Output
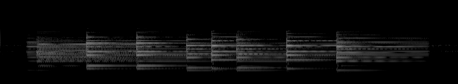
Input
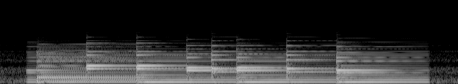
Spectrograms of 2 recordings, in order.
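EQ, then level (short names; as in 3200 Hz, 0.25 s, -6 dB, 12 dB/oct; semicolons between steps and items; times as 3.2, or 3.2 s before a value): inverse Chebyshev high-pass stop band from 430 Hz, stop band 80 dB; +8.5 dB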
